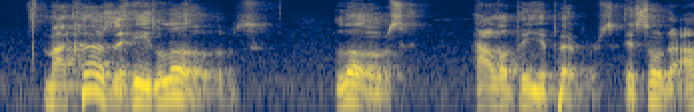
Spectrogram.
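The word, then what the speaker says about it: jalapeño: That's jalapeno." And I made the mistake of trying to explain that to him. I said, "I know it's a J, but it's pronounced with a H.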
